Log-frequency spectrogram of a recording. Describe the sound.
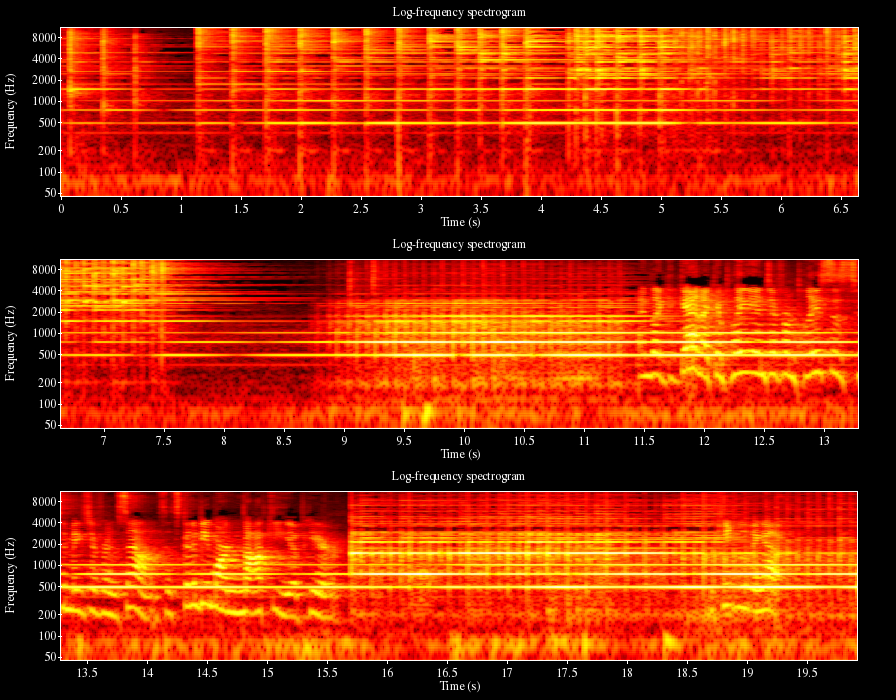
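Two church or ship bells struck with the wooden part of a mallet in a quick, steady series of sharp hits with bright, sustained ringing tones, then a longer lingering ring as a voice speaks faintly underneath.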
